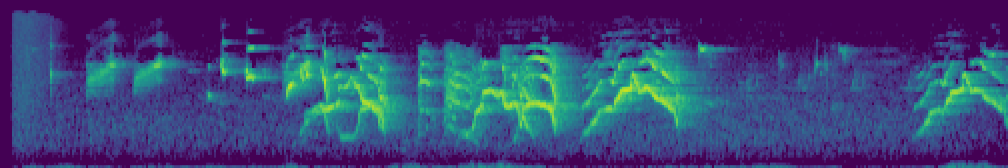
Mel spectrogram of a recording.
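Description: A bird singing a rich, varied song of loud, swooping whistled notes, which breaks off about seven seconds in and picks up again with one more phrase near the end.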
